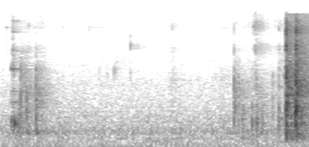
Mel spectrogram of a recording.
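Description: Small objects being handled: a few soft clinks and rustles, then one sharp click near the end.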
